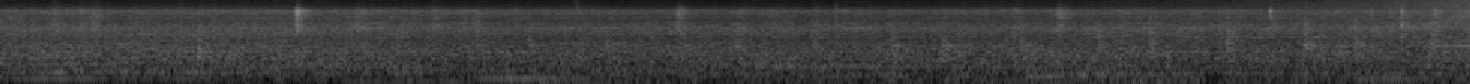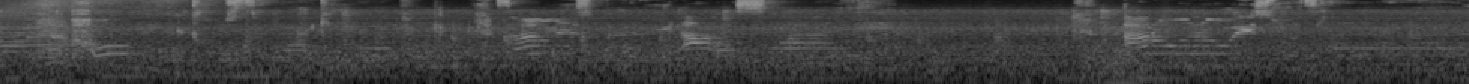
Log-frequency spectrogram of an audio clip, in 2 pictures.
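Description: A large printer hums steadily.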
